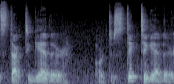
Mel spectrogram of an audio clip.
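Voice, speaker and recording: This man speaks with a Spanish accent. His pace is fairly slow. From Ecuador. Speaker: small business co-founder. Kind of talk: casual chat.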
